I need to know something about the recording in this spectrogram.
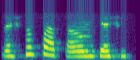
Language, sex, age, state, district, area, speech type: Kashmiri, female, 30-45, Jammu and Kashmir, Bandipora, rural, conversation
